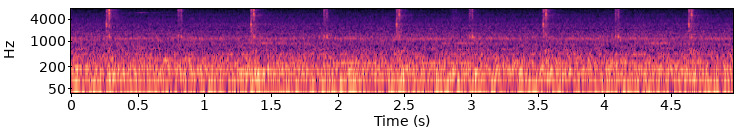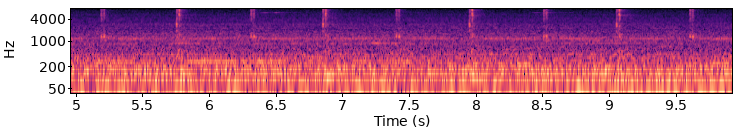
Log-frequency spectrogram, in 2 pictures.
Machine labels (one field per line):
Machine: valve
